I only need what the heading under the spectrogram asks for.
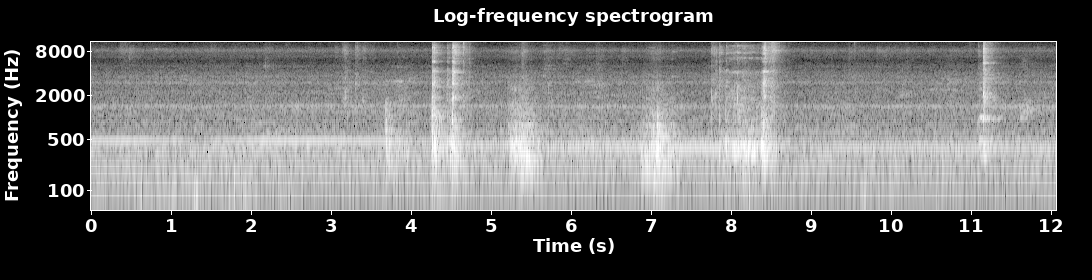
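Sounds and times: plates and tableware clinking: 6.9 - 8.7.

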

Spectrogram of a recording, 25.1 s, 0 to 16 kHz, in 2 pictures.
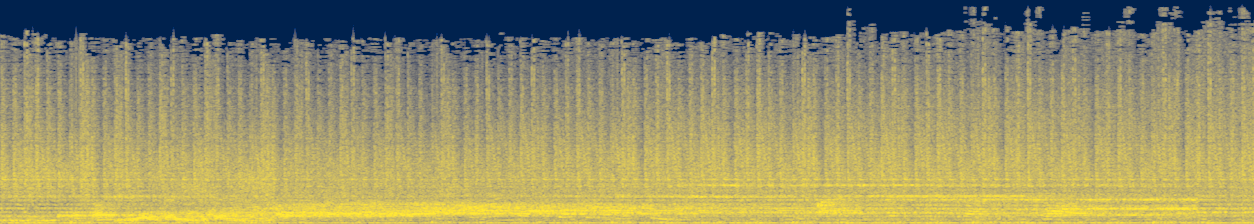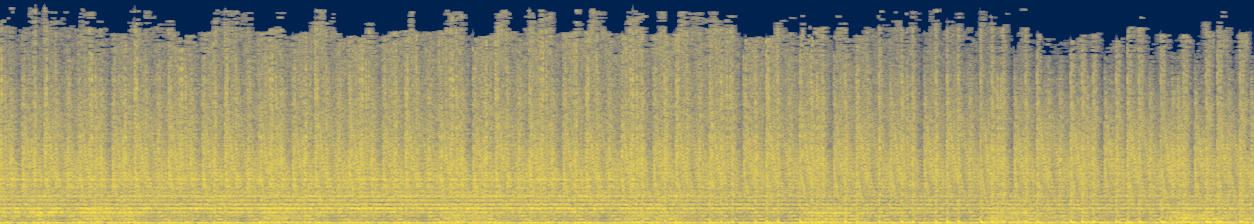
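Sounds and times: held synth tones: 0.0 - 16.0
industrial techno beat: 0.0 - 25.0.

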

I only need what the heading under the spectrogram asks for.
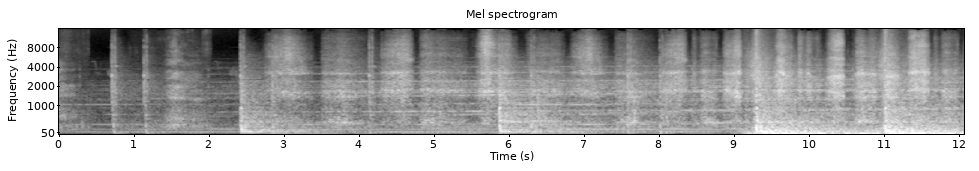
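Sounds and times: dramatic music with heavy bass: 0.0 - 12.0
quick sharp breaths: 2.8 - 12.0.

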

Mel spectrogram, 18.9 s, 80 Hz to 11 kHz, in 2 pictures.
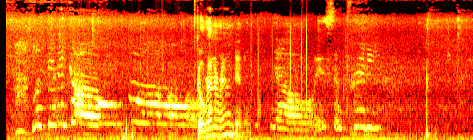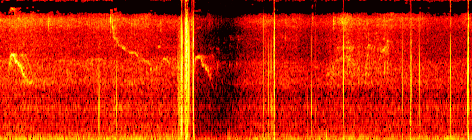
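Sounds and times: bird chirps: 8.6 - 14.2, 16.0 - 17.5.

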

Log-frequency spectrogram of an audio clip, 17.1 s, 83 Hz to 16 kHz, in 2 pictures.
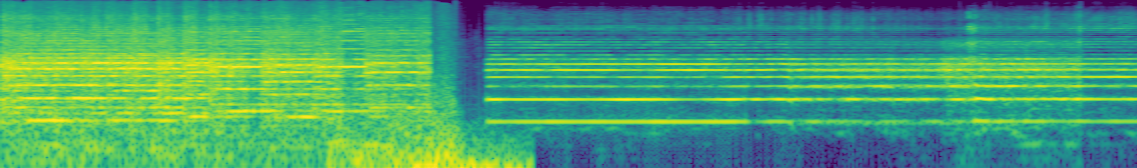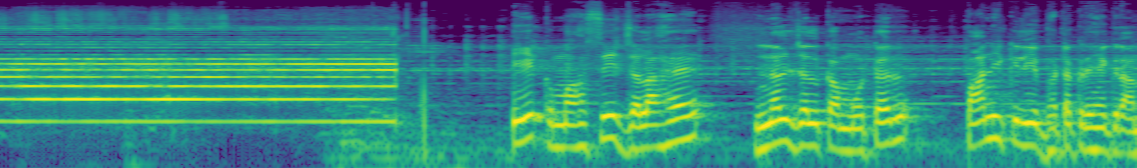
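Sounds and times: conch shell blown: 0.0 - 11.5
low boom: 2.4 - 4.0.

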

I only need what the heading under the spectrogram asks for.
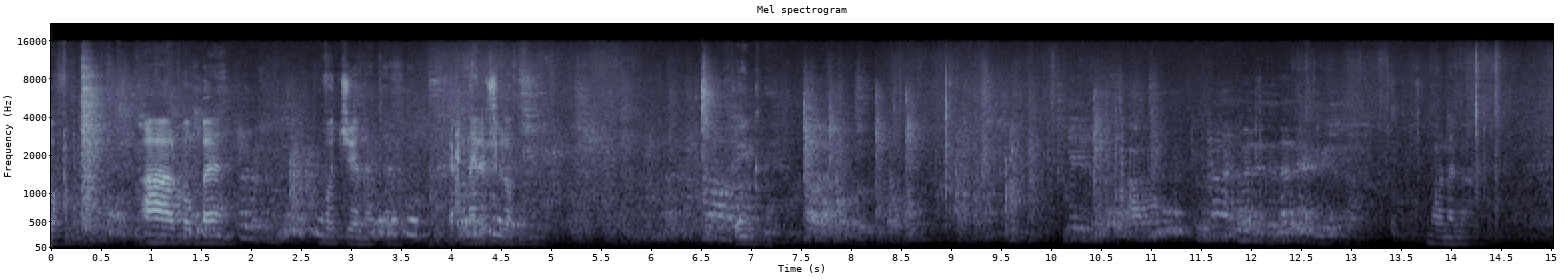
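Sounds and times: men talking: 0.0 - 5.0, 6.4 - 8.5, 10.1 - 13.2, 13.8 - 14.2
pigeons cooing: 0.3 - 5.0, 10.4 - 13.2.

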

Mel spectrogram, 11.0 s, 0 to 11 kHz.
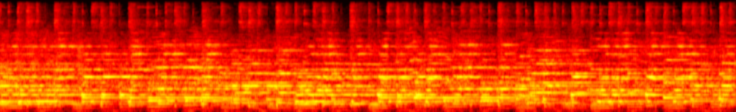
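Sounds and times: steady drum beat: 0.0 - 11.0
steel pans ringing: 0.0 - 11.0.

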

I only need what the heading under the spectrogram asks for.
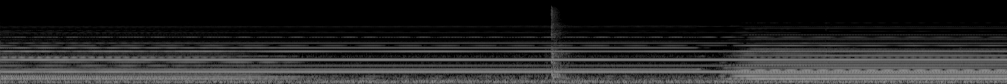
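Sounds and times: reed organ sustained chord: 0.0 - 10.0.

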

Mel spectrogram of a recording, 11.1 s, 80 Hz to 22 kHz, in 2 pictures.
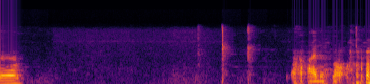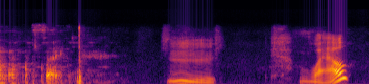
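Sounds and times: faint background noise: 0.0 - 11.0.

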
